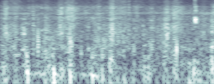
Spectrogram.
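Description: Faint, irregular footfalls on a sandy dirt track: the hooves of young bulls drawing a bullock cart, along with people walking behind it.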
